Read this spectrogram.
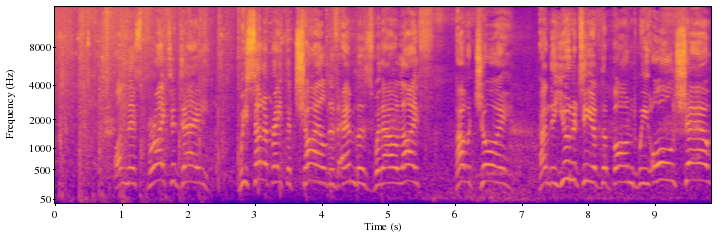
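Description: A man speaks loudly and proclaims with warmth.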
